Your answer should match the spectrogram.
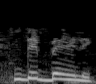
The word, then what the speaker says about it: Ndébélé: Ndébélé, comme elle le prononce.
